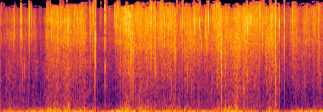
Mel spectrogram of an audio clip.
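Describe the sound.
Bubble wrap is ripped and crinkled as a sound effect for a Cyberleader emerging from its plastic wrapping, with dense, continuous crackling and several sharper tearing bursts.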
